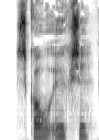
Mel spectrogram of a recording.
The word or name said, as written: skovøkse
